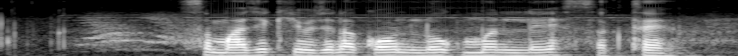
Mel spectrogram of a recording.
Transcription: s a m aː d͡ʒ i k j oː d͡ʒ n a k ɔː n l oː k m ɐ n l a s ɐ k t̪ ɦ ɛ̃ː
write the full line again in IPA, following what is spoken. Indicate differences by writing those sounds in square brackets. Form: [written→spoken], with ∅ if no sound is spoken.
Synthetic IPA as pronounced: s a m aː d͡ʒ [i→ɪ] k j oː d͡ʒ n a k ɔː n l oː [k→ɡ] m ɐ n l [a→e] s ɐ k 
